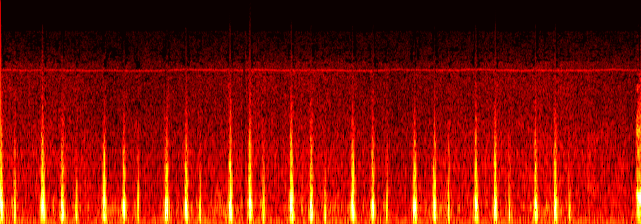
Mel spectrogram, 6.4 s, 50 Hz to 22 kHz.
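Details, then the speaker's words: S3 gallop (ventricular or protodiastolic gallop) heard with a fast heart rate; the third heart sound runs into a gallop rhythm. "If the heart rate is fast, it will be heard as a S3 gallop, also known as ventricular gallop or protodiastolic gallop."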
